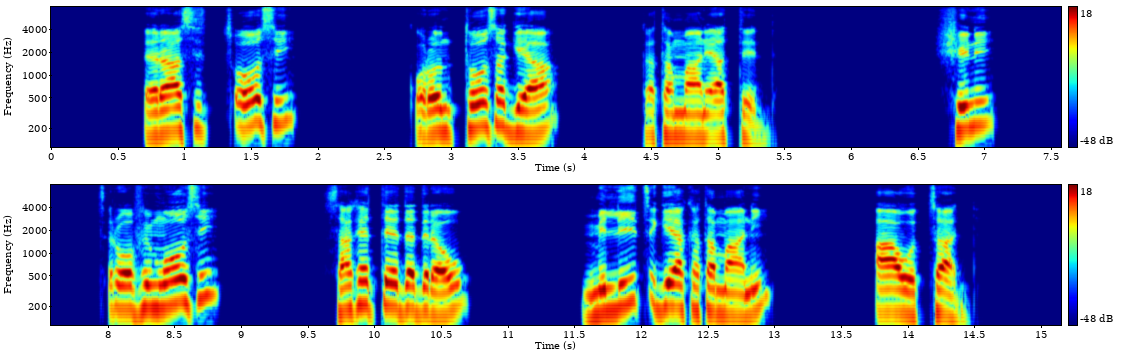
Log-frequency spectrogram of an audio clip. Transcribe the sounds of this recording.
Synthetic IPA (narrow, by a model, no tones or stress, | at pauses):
ʔɛɾaːsɪt͡sʼo̞ːsɪ | kʼɔɾɔnt̪ːo̞ːs̬ɐɡɪjaː | kɐt̪ɐmaːnɪɐt̪ːe̞ːd̪ːɐ̥ | ʃɪn | t͡sʼɪɾoːfɪmo̞ːsɪ | sɐkɛt̪ːe̞ːd̪ːɐd̪ɪɾɐw | mɪlːiːt͡sʼːɪɡɪjaːkɐt̪ɐmaːn | aːwɔt͡sːaːd̪ːɪ̥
